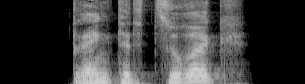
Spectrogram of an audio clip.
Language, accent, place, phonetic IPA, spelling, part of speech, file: German, Germany, Berlin, [ˌdʁɛŋtət t͡suˈʁʏk], drängtet zurück, verb, De-drängtet zurück.ogg
- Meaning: inflection of zurückdrängen: 1. second-person plural preterite 2. second-person plural subjunctive II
